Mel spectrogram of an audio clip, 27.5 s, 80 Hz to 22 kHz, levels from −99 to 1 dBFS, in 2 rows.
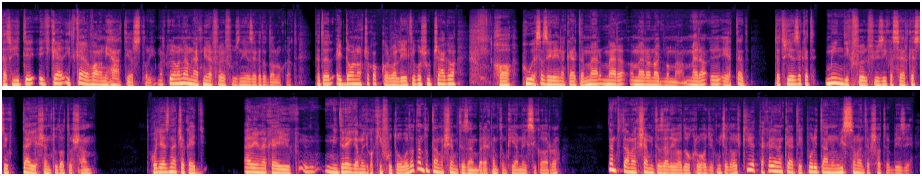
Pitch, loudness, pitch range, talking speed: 140 Hz, -19 LUFS, 125-160 Hz, 185 wpm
